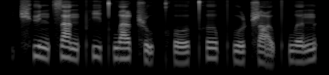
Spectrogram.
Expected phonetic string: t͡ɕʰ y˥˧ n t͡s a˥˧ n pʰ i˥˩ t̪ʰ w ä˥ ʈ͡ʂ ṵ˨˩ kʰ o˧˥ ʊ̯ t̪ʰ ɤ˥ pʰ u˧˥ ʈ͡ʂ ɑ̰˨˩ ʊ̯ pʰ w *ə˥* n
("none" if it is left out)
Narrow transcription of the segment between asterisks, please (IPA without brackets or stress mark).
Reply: ə˧˥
